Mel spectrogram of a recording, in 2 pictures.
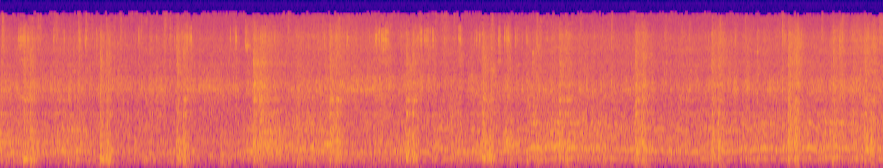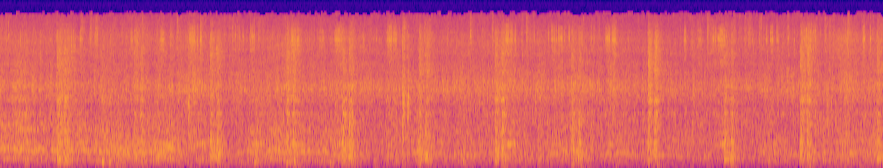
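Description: Electric train running along the track, heard from the front of the car: a steady running noise with the wheels clicking over rail joints at irregular intervals.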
